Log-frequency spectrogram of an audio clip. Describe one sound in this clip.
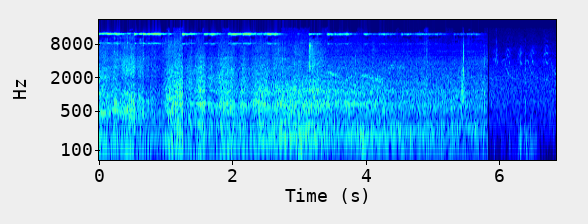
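A car engine hums as the car drives away along a rough road.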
